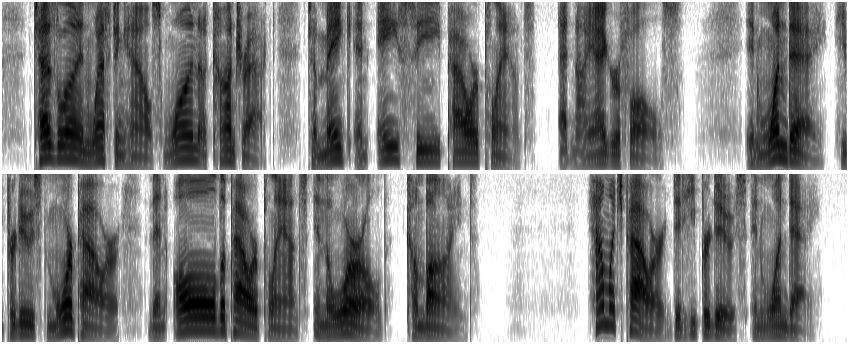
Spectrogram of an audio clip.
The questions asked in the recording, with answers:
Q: How much power did he produce in one day?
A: He produced more power than all the power plants in the world combined.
